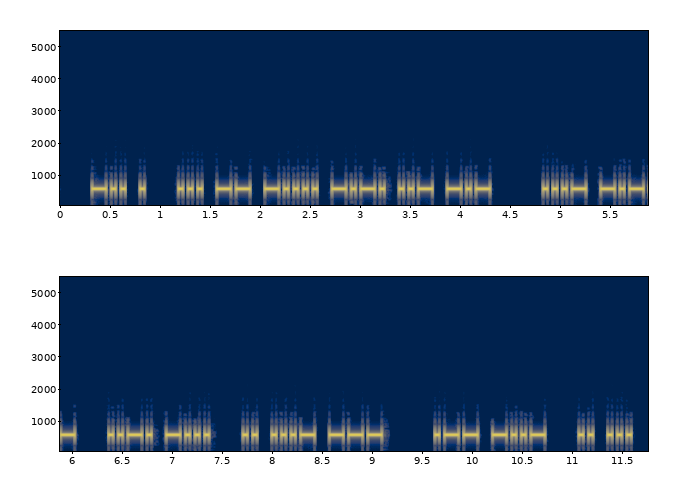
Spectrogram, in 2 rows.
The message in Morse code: DE SM6CUK VY FB IVO WX IS

